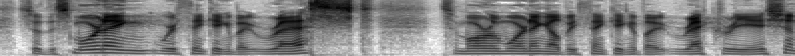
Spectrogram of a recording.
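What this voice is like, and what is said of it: Northern Irish accent. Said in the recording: “As you'll know from my accent, I'm not from these parts. ... I'm based over in Northern Ireland.”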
